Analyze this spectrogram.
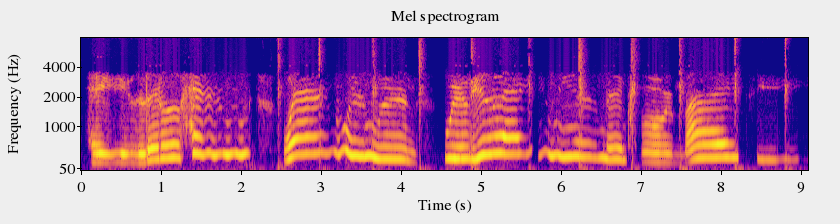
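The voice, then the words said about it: Sultry, sexy singing voice. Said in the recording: “What a delightfully sexy voice.”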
